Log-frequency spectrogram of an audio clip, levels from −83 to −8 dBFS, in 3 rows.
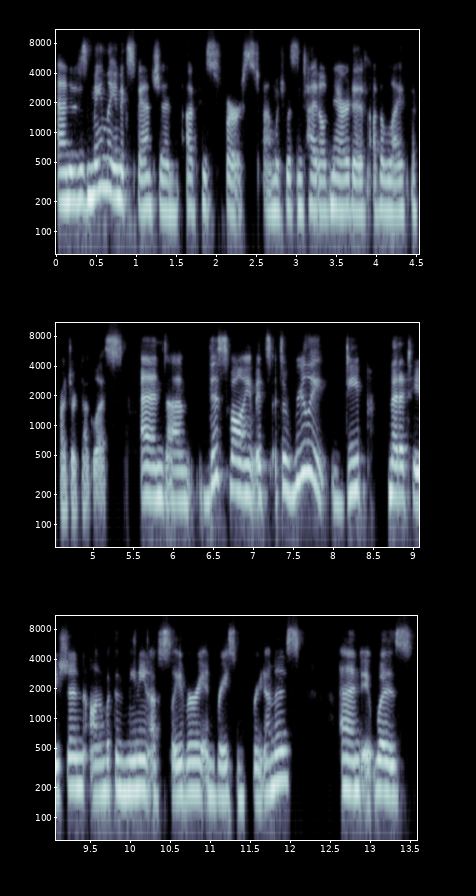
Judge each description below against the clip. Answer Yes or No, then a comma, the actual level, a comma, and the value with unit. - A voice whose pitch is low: No, medium, 185 Hz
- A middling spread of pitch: Yes, average, 3.3 semitones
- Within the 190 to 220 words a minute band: Yes, average, 195 wpm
